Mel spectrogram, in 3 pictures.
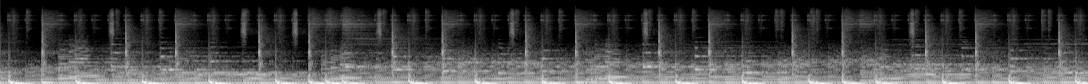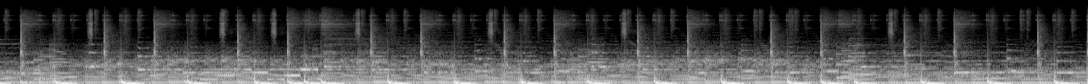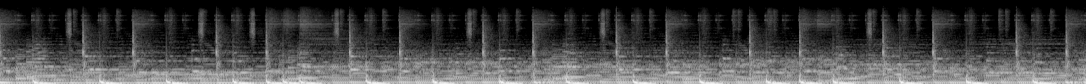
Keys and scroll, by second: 6.5 ctrl+s, 18.5 Return, 19.2 alt+Return, 27.1 ctrl+t, 27.8 ctrl+alt+t.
